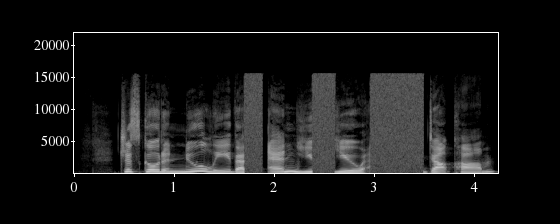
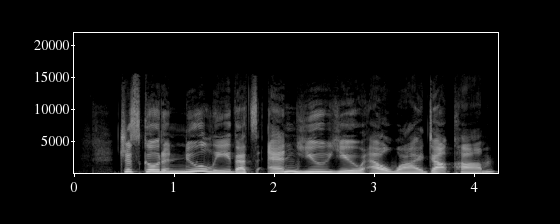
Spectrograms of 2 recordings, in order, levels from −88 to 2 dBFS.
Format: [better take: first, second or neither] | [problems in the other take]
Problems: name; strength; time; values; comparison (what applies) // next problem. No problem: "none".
second | audio cutting out; filled with static; at 1.5 s, at 2.5 s and at 3 s for 0.5 s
